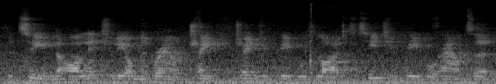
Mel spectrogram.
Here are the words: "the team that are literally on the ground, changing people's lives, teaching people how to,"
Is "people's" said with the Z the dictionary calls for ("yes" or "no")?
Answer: yes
